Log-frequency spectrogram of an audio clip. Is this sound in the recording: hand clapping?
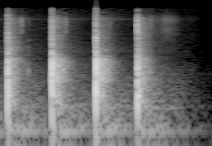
yes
